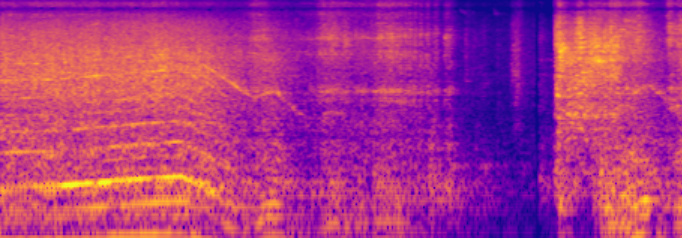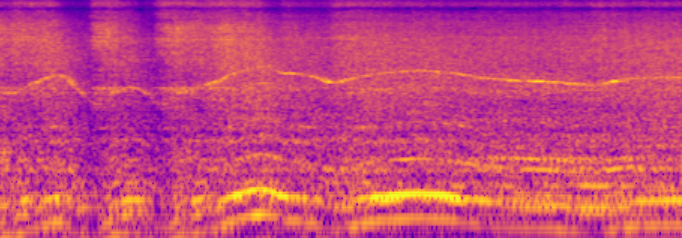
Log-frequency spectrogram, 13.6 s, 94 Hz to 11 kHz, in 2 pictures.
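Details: Premier 118 NE car started after sitting unused a long time: engine catches after a pause, revs up and falls back cleanly several times, settles to steady idle; runs fine.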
